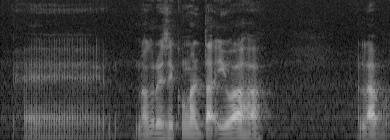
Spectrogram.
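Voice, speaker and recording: Against a quiet background, a man with a Puerto Rican accent speaks in a monotone, flat intonation. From Puerto Rico (central, Juntas). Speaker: pastor. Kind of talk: casual chat.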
